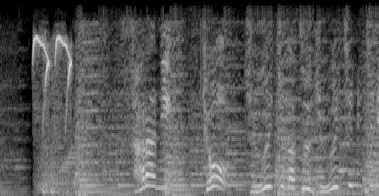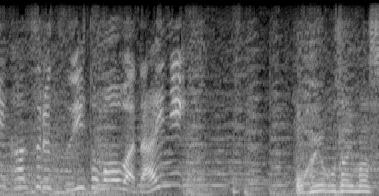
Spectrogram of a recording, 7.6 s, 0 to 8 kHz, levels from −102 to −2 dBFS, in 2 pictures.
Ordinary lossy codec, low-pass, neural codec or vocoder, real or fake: Opus, 24 kbps; 7.2 kHz; none; real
